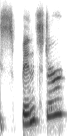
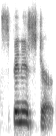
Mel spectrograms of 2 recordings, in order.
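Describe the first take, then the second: First: The word is said with two syllables. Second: The word is said with three syllables. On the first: The speaker calls it right. "the word is supposed to be spinster" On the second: The speaker calls it wrong. "not spinister"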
